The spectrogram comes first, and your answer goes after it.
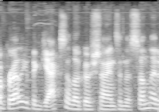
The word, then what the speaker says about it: JAXA: I think GYAXA. you're meant to say it like GAXA, like kind of like NASA.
